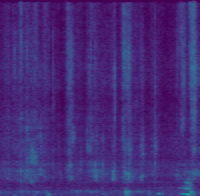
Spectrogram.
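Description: Paper slips rustling and scratching inside a small box as a hand digs through them: quiet, irregular scrapes. A voice starts right at the end.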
